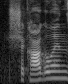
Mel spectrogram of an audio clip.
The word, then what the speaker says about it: Chicagoans: That Chicagoans, am I saying it right?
